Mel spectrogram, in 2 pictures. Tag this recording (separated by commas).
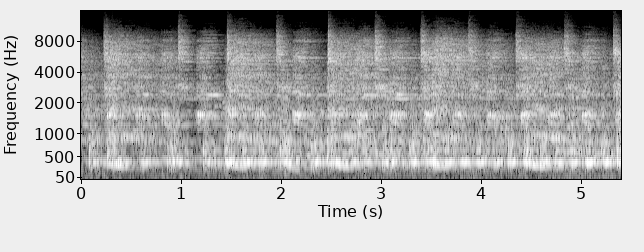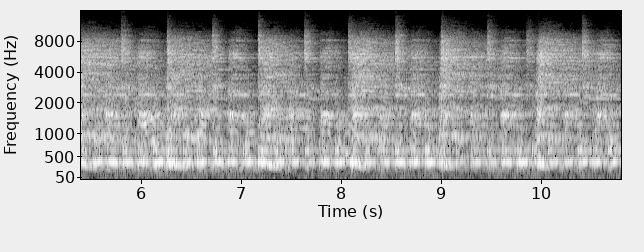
Tambourine, Music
